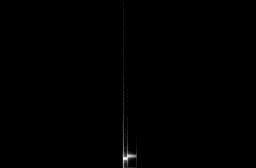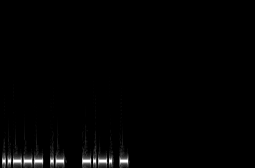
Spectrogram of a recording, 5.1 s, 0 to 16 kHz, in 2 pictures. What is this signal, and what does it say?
Morse code, heard as a keyed tone, about 43 wpm, 700 Hz. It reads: 2A CT
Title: Field Day Exchanges - 45wpm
